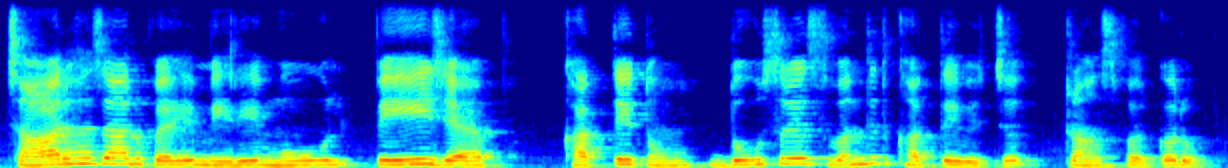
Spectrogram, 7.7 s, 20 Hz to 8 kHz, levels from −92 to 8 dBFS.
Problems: none marked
